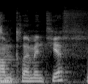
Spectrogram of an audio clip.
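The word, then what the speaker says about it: Pom Klementieff: I mean, Palm, I can't pronounce her last name, but the girl plays Palm Clementieff.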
